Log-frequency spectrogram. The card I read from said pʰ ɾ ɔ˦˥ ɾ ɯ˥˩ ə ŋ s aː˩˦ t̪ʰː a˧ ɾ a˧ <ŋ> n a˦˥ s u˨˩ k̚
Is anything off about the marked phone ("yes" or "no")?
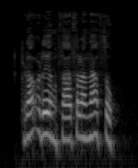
yes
